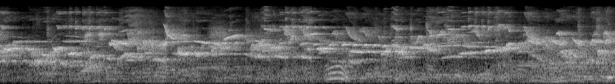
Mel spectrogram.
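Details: White-rumped shama singing a rich medley of imitated phrases while staying in one place: loud chattering, whistled and rattling notes in quick succession, with faint human voices underneath.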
